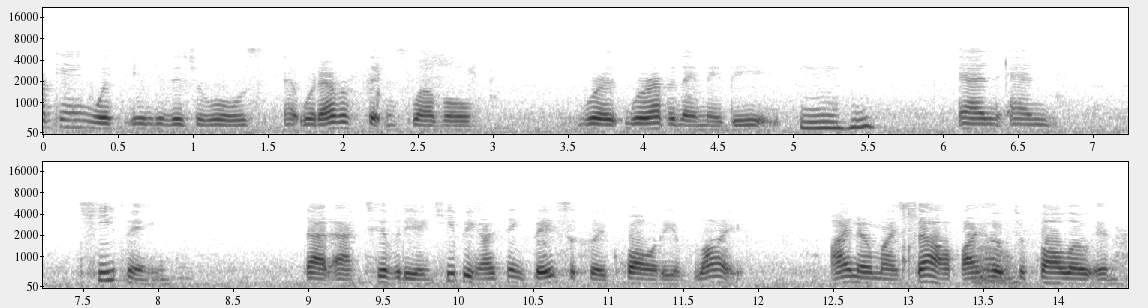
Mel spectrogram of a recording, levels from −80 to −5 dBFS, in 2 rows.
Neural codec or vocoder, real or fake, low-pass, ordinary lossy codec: none; real; 7.2 kHz; MP3, 24 kbps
